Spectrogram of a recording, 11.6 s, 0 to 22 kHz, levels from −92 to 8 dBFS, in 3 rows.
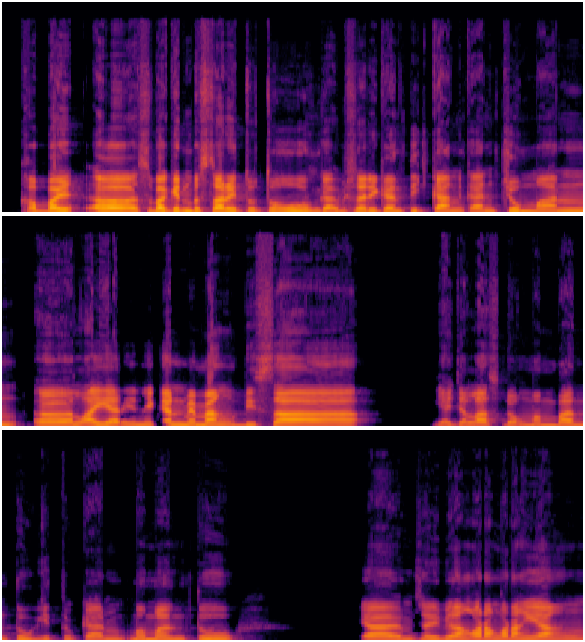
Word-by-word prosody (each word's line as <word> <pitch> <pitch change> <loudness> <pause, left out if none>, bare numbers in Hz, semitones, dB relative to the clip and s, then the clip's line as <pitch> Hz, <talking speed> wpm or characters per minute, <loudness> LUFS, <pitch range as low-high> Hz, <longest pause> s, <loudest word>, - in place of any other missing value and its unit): kebaik 130 +2 +4
eee, 125 -4 +6
sebagian 130 +1 +4
besar 130 +2 +4
itu 155 +4 0
tuh, 185 -9 0
enggak 120 -5 -3
bisa 115 -2 +1
digantikan, 110 -1 -1
kan, 100 +2 -3
cuman, 120 +3 -3
eee, 110 -2 +1
layar 110 +1 +2
ini 110 +2 -6
kan 145 +2 +1
memang 125 -4 +1
bisa, 115 +2 -1 1.0
ya 100 - -8
jelas 115 +5 -4
dong 105 0 -9
membantu, 105 +1 -5
gitu, 100 -1 -14
kan, 95 +2 -8 0.2
membantu, 115 +7 -6 0.8
ya 105 -1 -1
bisa 105 +1 -10
dibilang 125 +4 -3
orang-orang 120 +2 -1
yang 115 -2 -1
115 Hz, 150 wpm, -21 LUFS, 105-130 Hz, 1.0 s, eee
